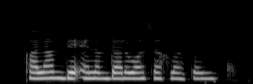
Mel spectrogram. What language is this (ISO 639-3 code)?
pus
